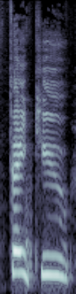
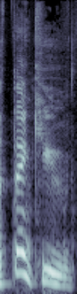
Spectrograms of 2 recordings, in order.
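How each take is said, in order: First: A bigger, brighter echo of Thank you; higher, emphatic thanks. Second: Said in the usual way. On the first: Shown as a demonstration. Thanking viewers again, pitched up. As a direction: Thank you lifted high on Thank, falling at the end. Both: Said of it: "Just like that guy said there".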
